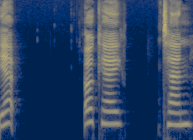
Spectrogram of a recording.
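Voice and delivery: choppy broken English. Retelling booking a massage time with a man, imitating broken English. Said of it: "like this".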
